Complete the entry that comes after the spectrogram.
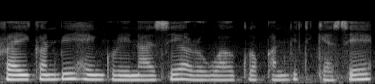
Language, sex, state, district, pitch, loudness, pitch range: Nagamese, female, Nagaland, Dimapur, 220 Hz, -18 LUFS, 210-230 Hz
